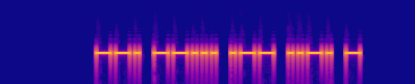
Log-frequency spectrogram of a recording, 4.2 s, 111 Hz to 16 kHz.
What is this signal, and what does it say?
Morse code, heard as a keyed tone, about 25 wpm, 700 Hz. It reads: G7WFT
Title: DXCC-100 Call Signs - 5 Characters - Repeated 2x - 25wpm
